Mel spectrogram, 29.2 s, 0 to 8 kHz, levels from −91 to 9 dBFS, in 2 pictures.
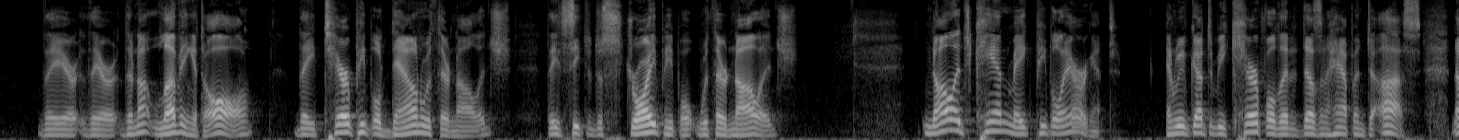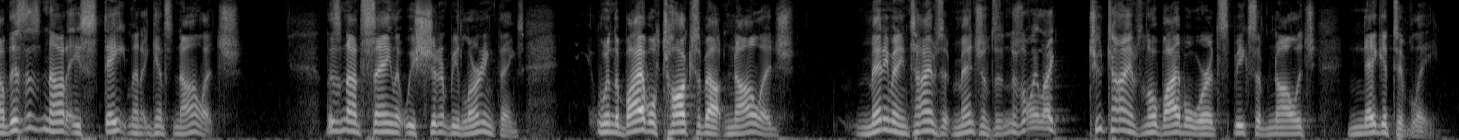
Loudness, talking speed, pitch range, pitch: -30 LUFS, 175 wpm, 135-180 Hz, 155 Hz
